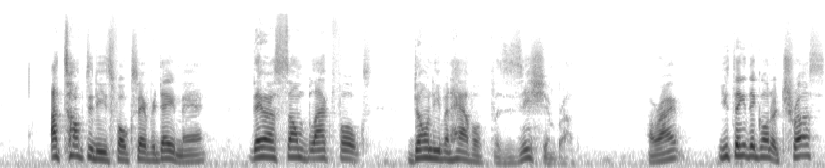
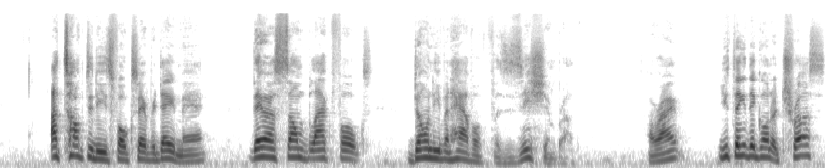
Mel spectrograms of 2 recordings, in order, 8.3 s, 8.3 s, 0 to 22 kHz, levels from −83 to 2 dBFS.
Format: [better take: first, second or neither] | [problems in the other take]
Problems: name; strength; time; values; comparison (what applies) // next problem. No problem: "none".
second | muffled; slightly; fading above 4 kHz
